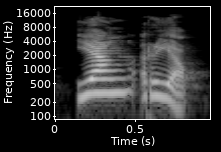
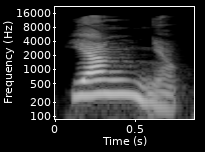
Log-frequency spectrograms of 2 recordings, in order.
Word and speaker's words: 양력: Yang nyok. Kenapa begitu? Karena ketika ada bacim ing bertemu dengan awalan real, maka realnya diganti nien. Maksudnya diganti itu adalah dibaca ya, dibaca nien. Tapi tulisannya tetap pakai real. Bacanya jadinya adalah yang nyok, bukan yang riok.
